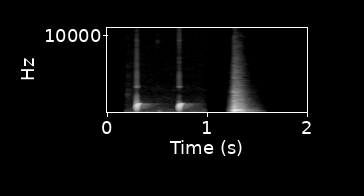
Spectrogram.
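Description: Two short pop sound effects about half a second apart, each a quick upward bloop, followed by a brief whoosh: editing sound effects for an animated title card.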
